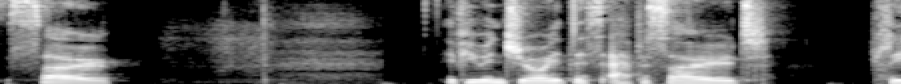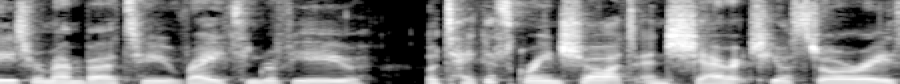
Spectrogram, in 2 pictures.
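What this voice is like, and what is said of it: Australian accent. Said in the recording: “You can really hear the difference in my voice. I've definitely got more Aussie”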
